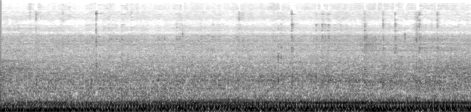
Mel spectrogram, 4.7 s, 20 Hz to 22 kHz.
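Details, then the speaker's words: 2020 Toyota GR Supra 3.0 Premium in normal drive mode at warm idle: a quiet, even low hum with the factory exhaust quieted, no rattle or tapping, a healthy running engine. "so really cool the exhaust is quieted"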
